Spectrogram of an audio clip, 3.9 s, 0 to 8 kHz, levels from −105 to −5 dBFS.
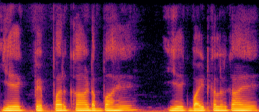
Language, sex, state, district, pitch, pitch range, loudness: Hindi, male, Bihar, Supaul, 135 Hz, 130-140 Hz, -17 LUFS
